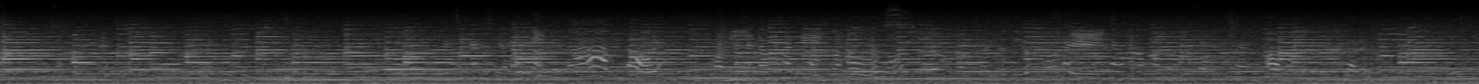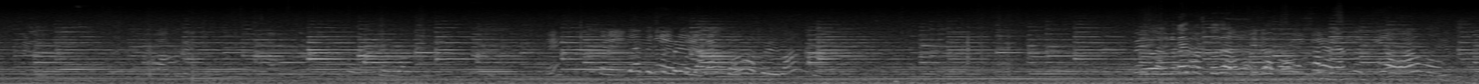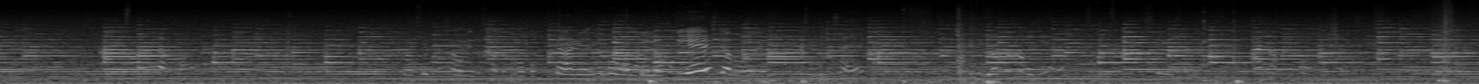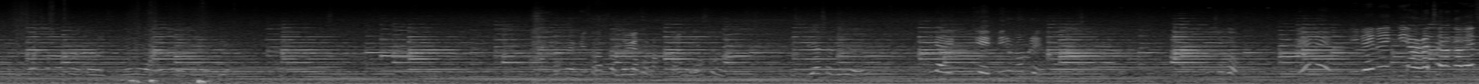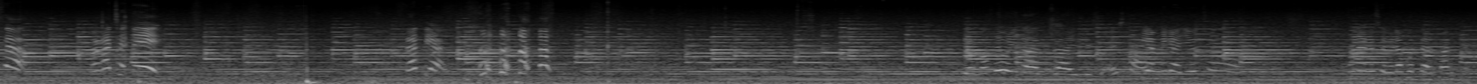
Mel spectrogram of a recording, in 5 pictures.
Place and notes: Brussels, Place du Petit Sablon.
The bells, Spanish tourists.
